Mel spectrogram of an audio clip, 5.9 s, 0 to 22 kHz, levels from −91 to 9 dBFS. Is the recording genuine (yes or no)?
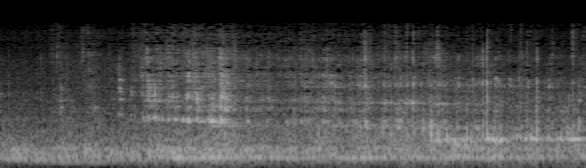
yes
